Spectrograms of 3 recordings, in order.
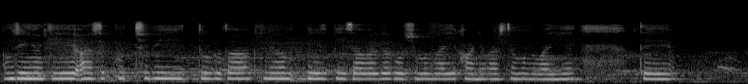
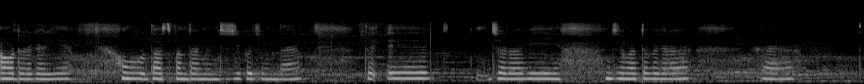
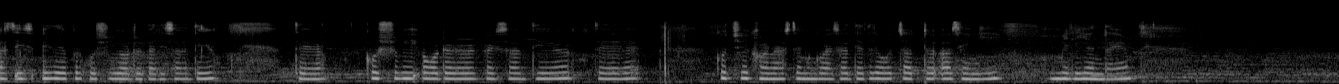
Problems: constant background noise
